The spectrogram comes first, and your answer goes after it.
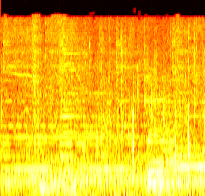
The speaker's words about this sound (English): He helps her up into the saddle and she and Stripes trot out of the barn.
